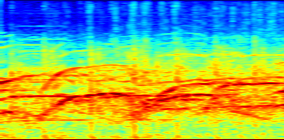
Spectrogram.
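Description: Congregation cheering and applauding, many voices calling out at once over the clapping.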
